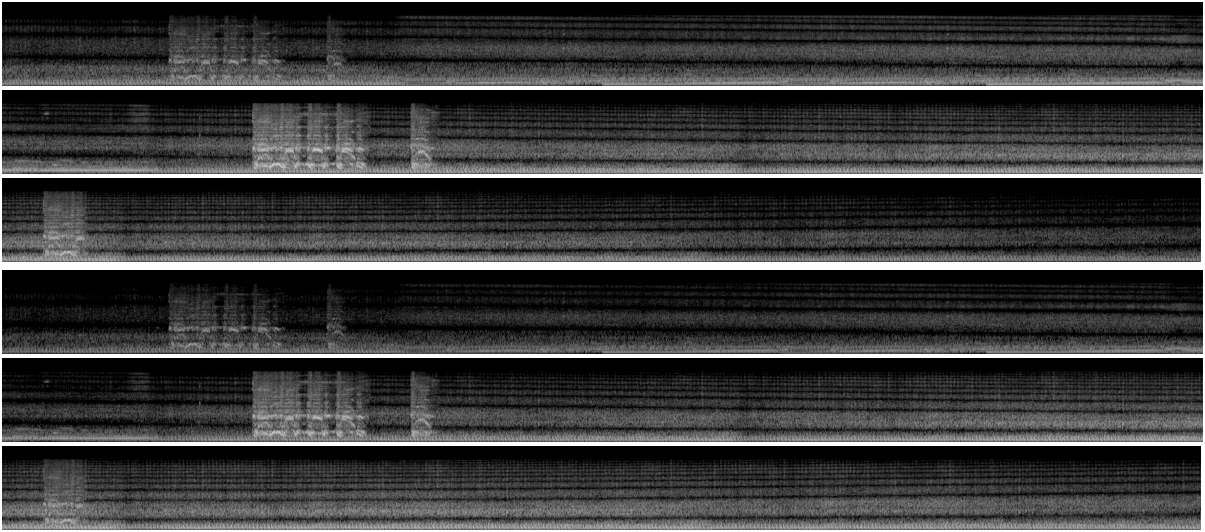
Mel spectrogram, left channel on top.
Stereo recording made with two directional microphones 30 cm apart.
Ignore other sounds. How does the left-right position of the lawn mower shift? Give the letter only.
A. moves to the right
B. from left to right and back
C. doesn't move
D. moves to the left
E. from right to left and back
A.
